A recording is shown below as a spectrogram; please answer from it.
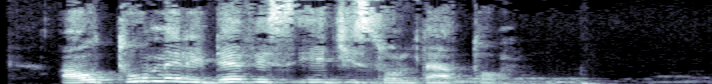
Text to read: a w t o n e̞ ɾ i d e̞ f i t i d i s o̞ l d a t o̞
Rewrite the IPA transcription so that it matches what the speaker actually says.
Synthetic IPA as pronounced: a w t u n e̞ l i d e̞ v i s i d͡ʒ i s o̞ l d a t o̞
